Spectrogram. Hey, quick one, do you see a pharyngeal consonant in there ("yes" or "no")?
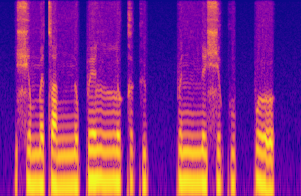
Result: no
